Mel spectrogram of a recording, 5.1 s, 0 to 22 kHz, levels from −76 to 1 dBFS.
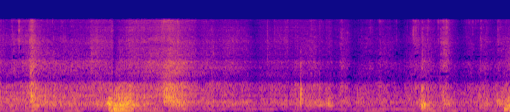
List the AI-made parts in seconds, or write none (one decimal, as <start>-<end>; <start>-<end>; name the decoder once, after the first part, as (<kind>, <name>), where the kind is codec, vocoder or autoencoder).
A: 0.8-3.4 (codec, SNAC)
